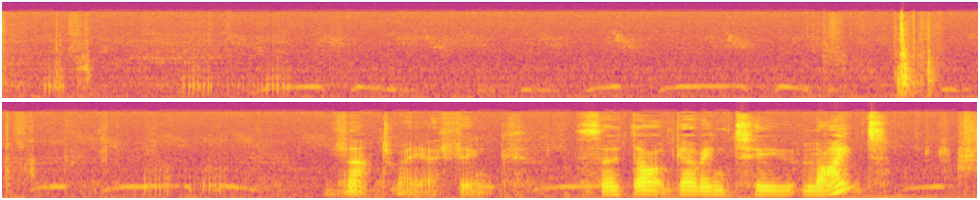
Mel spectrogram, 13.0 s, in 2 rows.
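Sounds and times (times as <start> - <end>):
bird cooing softly: 0.0 - 8.6, 9.6 - 10.6, 12.3 - 13.0.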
